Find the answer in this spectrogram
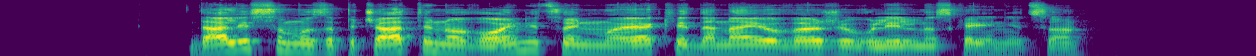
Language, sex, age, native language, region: Slovenian, male, 18-29, Slovenian, Primorsko-notranjska region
